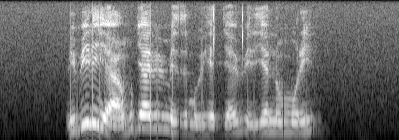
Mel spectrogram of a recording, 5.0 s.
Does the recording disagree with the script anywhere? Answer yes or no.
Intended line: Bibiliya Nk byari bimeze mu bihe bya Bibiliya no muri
no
